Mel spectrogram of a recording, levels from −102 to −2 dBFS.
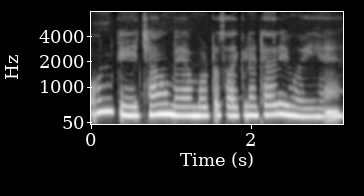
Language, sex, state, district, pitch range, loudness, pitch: Hindi, female, Delhi, New Delhi, 230-260 Hz, -11 LUFS, 240 Hz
